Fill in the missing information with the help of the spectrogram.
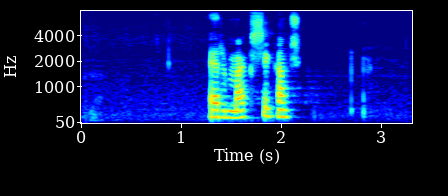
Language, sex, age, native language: Icelandic, female, 30-39, Icelandic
